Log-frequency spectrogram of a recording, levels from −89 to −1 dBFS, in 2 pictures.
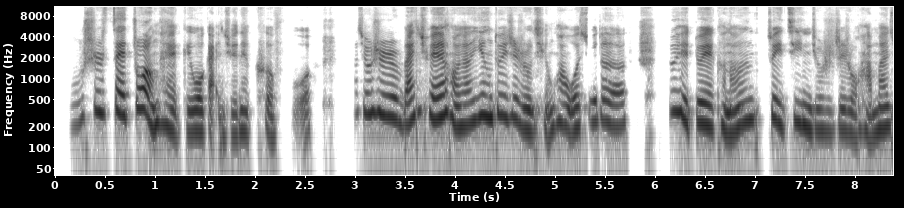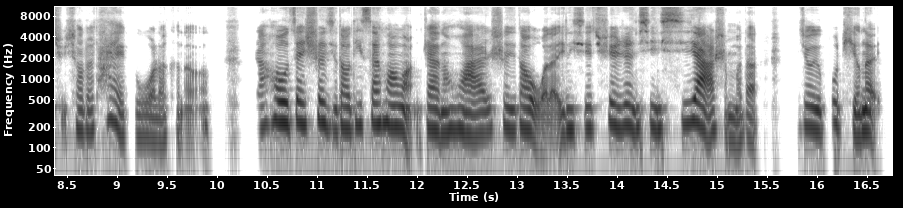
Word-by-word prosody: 不 215 +5 -13
是 330 +4 0
在 320 -2 +5
状 295 - +5
态 205 -5 0
给 170 +1 -6
我 175 0 +4
感 150 -5 -4
觉 155 +1 -6
那 175 - -2
个 - - -15
客 - - -7
服， - - -13 0.4
他 320 - -22
就 320 -1 0
是 295 -4 +4
完 225 +1 +3
全 290 -3 +5
好 210 -10 +1
像 215 +3 0
应 280 0 +4
对 295 -2 0
这 265 - -1
种 185 -5 +2
情 170 - -5
况， 220 -2 -2
我 185 - +2
觉 235 +5 -4
得 220 -3 -2 0.4
对 335 -5 +2
对， 225 -3 +3
可 185 - -4
能 205 +10 +1
最 255 -4 0
近 215 0 -1
就 180 0 -4
是 175 - -7
这 180 +1 -4
种 165 -3 -4
航 180 -5 -4
班 190 +2 +2
取 - - -9
消 180 - -5
得 170 - -4
太 235 -6 -4
多 150 -2 -8
了， 125 +1 -8
可 - - -16
能。 - - -12 0.5
然 200 +2 -6
后 235 0 +5
再 230 +1 +1
涉 235 +2 0
及 190 - -7
到 195 0 0
第 215 - -4
三 220 +1 +1
方 205 -3 +2
网 190 - -2
站 185 -3 0
的 165 - +1
话， 165 -3 0
涉 190 +1 -5
及 180 - 0
到 185 -3 +1
我 - - -3
的 - - -3
一 180 +3 -1
些 190 +1 -2
确 205 +3 -2
认 195 -2 0
信 190 -1 -1
息 190 +4 -1
呀 225 -8 +7
什 180 - -6
么 125 -2 -5
的， 145 - -6 0.4
就 195 -3 0
不 225 +6 -7
停 165 -3 -3
地 175 - +4
200 Hz, 290 characters per minute, -23 LUFS, 180-240 Hz, 0.5 s, 呀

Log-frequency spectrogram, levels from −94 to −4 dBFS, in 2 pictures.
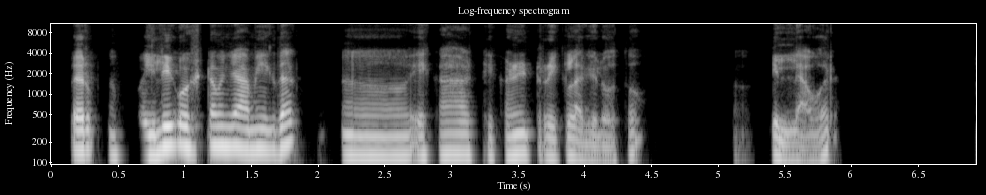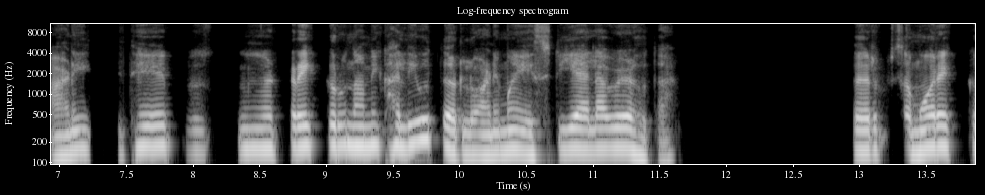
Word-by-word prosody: तर 150 0 +5 0.2
1ली 130 +5 +3
गोष्ट 170 -1 +1
म्हणजे 170 0 +4
आम्ही 155 -1 +3
एकदा 155 +3 +2 0.4
अ, 125 -1 -2
एका 130 +1 -3
ठिकाणी 125 +2 -2
ट्रेकला 115 -1 -3
गेलो 85 -3 -7
होतो. 80 - -11 1.0
किल्ल्यावर 95 -7 -4 1.1
आणि 145 +5 0 0.2
तिथे, 170 +5 -2
अ, 170 -4 -9 0.5
ल 160 - +2 0.2
ट्रेक 170 +1 +4
करून 175 0 +2
आम्ही 175 +1 +3
खाली 175 +2 +1
उतरलो, 165 -11 +2
आणि 135 0 +1
मग 150 +2 +2
एसटी 145 +3 -2
यायला 155 0 +4
वेळ 160 0 +4
होता. 105 -5 -6 1.4
तर 150 0 +2 0.2
समोर 160 +2 +3
1 170 0 -2
150 Hz, 135 wpm, -25 LUFS, 125-165 Hz, 1.4 s, तर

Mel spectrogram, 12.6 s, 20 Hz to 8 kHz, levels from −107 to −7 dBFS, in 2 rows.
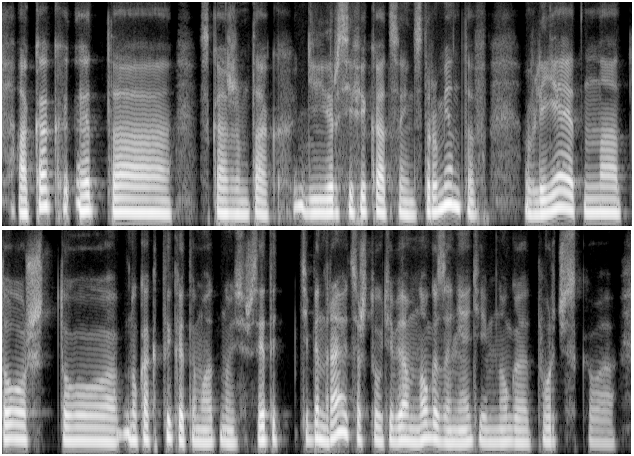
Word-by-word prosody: А 135 -2 +4
как 195 +2 +1
эта, 140 -4 +3 0.3
скажем 130 -2 -1
так, 125 -3 -4
диверсификация 140 -3 +1
инструментов 145 - +1 0.4
влияет 160 +7 +3
на 140 -1 +1
то, 150 +2 +1
что, 135 -3 -2
ну, 175 -9 0
как 145 -1 -2
ты 175 - -2
к - - -20
этому 125 -2 -1
относишься? 125 +2 -3
Это 145 +1 -2 0.2
тебе 160 0 -2
нравится, 175 +4 +1
что 145 0 -5
у - - -2
тебя 140 0 +1
много 150 +4 +1
занятий, 125 +1 -3
много 125 0 -3
творческого, 120 -2 -11
135 Hz, 130 wpm, -19 LUFS, 130-150 Hz, 0.4 s, А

